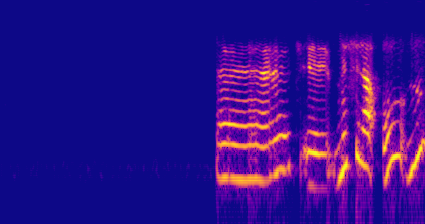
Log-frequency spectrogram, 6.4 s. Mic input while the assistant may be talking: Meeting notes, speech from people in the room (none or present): present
